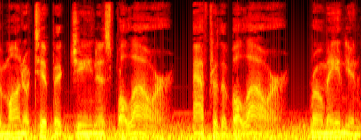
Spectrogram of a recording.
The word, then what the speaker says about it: Balaur: species of the monotypic genus balaur after the balaur romanian pronunciation a dragon of romanian folklore the specific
